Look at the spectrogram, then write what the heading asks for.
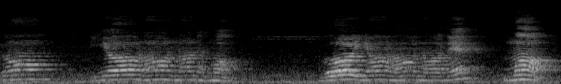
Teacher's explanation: મુખના સિકા, મુખ અને નાસિકા બંને દ્વારા એકી સાથે બોલવામાં આવે કે મોઢા દ્વારા બોલવાનું અને એ વ્યંજનને પાછો નાક દ્વારા પણ બોલવાનો. તો મોઢા અને નાક દ્વારા એકી સાથે જેને બોલીએ એને કહેવાય અનુનાસિક વ્યંજન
